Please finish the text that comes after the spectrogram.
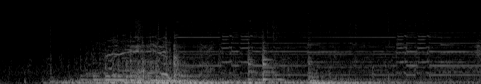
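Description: A horse whinnies loudly and close, a long rising and falling neigh with a few clip-clop hoof sounds, set in a stable yard; a voice is faintly present underneath.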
